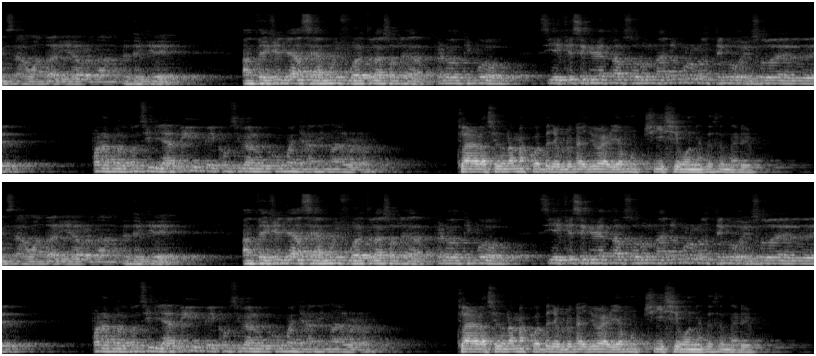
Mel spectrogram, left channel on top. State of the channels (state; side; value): identical; both; correlation 1.00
